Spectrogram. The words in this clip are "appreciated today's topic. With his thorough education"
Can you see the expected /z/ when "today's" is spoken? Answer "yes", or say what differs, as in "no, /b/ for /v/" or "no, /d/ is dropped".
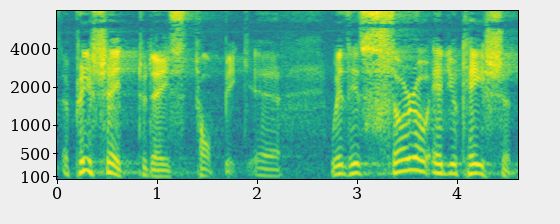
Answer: no, /s/ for /z/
